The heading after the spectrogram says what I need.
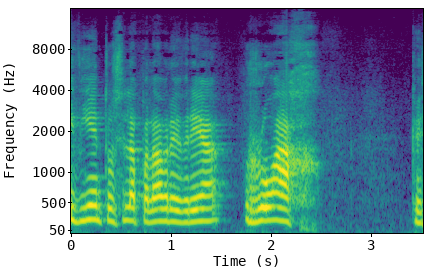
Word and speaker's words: ruach: es la palabra hebrea roaj, que se escribe r u a c h. Ruach, pero se pronuncia Ruaj.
